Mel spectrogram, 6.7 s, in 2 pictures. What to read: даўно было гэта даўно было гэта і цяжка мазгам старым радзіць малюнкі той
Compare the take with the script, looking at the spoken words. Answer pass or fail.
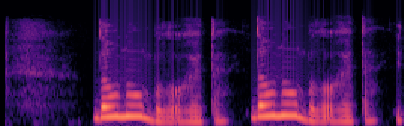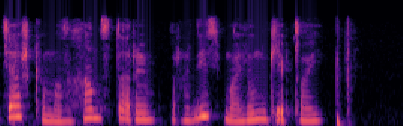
pass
